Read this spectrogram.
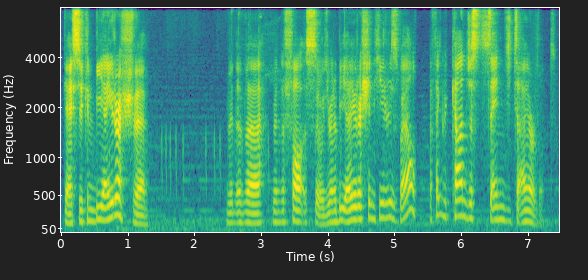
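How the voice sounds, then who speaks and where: A man's voice: on the high side, a little fast, a little mellow, faint music behind. A man streaming a game live, chatting casually, asking his viewers questions and chuckling often. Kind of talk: casual live gameplay chat.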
